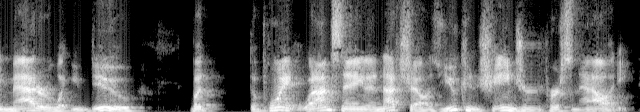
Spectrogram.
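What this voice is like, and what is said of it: Usual voice. Nothing is said of it.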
